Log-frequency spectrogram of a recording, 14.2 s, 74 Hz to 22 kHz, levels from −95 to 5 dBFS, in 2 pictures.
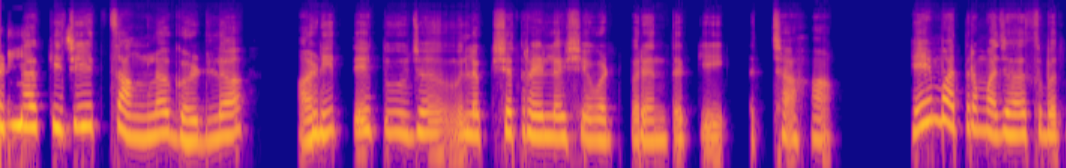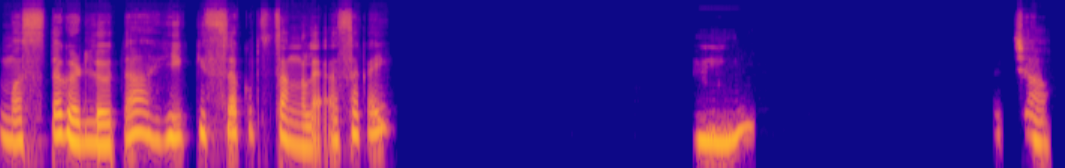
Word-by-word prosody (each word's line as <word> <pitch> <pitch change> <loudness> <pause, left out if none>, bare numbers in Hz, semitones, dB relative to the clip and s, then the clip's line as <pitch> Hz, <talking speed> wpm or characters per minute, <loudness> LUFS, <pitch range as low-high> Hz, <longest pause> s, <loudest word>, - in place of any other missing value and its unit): भेटलं 310 0 +7
की 300 - +6
जे 310 +3 +4 0.2
चांगलं 230 -4 +3
घडलं 200 +3 +1 0.4
आणि 240 +4 +5
ते - - +3
तुझ्या 240 - 0 0.2
लक्षात 240 +2 0
राहिलं 220 -2 +4
शेवट 195 -2 -1
पर्यंत, 195 0 -2
की - - -4 0.2
"अच्छा - - -5
हां. - - -3 0.6
हे 310 +7 +5
मात्र 300 -4 +1
माझ्या 240 -3 +2
सोबत 235 -1 -2
मस्त 190 +4 -1
घडलं 180 -7 +4
होतं, 165 +6 0
हां. 250 -1 +2
ही 215 +1 0
किस्सा 245 - 0
खूप 255 - -13
चांगला 170 -8 0
आहे." 230 - -9
असं 235 +5 -2
काही? 250 +4 -2 2.1
हं. 190 +9 +1 1.6
अच्छा. 200 -6 -5
230 Hz, 135 wpm, -21 LUFS, 195-250 Hz, 2.1 s, भेटलं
